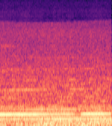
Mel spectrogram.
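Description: Race car in a time-attack session at Detroit's Belle Isle circuit, its engine powering hard out of a corner, a loud steady mid-pitched drone with a rising harmonic tone, close and continuous with no talk.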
